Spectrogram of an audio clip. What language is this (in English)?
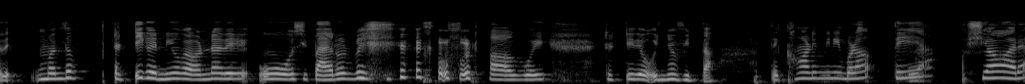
Dogri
